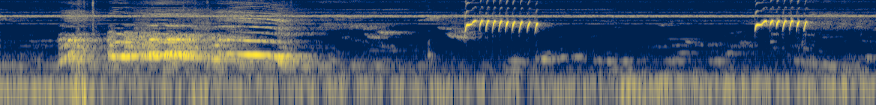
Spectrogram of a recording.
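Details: Female Atlantic canary calls a male into breeding mood with two short, high, rapidly pulsed trills about two seconds apart, after a louder harsh, noisy burst of sound, with a steady high whine throughout.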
